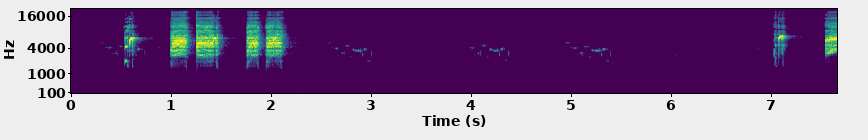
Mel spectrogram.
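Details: Black francolin, a Sindhi Sheedi Chiringa cross from Sindh, giving harsh, grating, broadband bursts in a rough series: a loud cluster of three early, thin faint notes between, then two more loud bursts near the end.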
